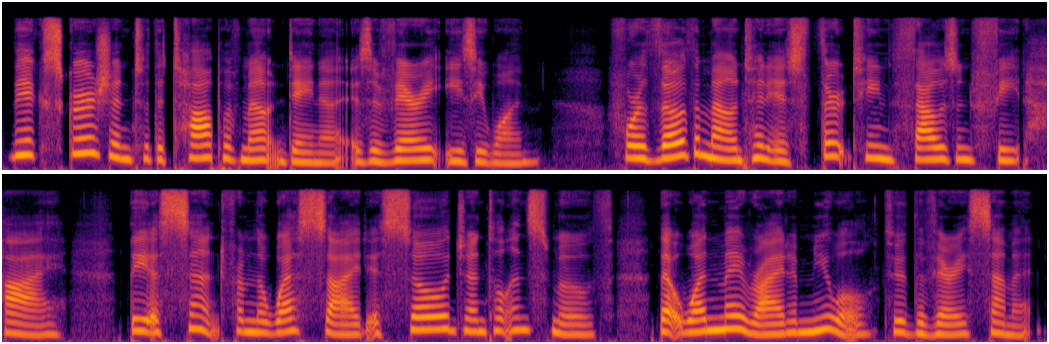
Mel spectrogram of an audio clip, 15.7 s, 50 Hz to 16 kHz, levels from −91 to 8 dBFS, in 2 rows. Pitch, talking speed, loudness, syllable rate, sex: 210 Hz, 165 wpm, -19 LUFS, 4.0 syllables/s, female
